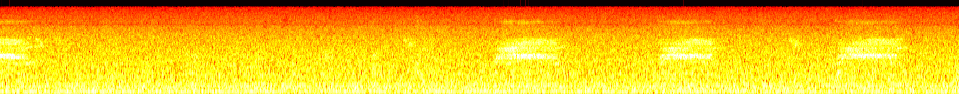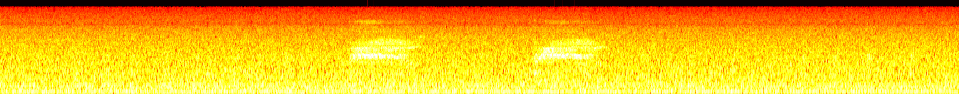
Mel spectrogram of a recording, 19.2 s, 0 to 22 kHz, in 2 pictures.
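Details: Five short, grating, nasal calls from an eastern gray squirrel, recorded with a Nikon D3500 and Tamron 500mm lens, in two bursts roughly two seconds apart with a pause between, over a low constant hum.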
